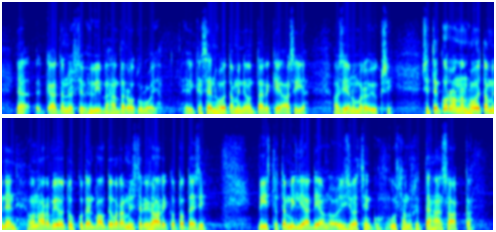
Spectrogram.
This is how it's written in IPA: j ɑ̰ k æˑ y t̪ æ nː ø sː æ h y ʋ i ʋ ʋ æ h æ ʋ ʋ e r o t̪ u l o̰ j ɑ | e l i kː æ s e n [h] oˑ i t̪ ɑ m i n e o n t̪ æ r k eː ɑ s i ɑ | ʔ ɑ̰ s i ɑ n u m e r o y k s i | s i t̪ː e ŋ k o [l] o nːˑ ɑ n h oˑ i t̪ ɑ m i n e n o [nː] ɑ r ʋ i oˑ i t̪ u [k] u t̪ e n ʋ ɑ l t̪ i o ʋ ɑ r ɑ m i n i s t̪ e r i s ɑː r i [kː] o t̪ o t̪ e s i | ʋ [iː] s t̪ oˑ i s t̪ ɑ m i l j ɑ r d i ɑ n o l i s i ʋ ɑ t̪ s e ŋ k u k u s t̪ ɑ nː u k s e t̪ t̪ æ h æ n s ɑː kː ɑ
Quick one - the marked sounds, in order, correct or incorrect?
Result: correct, incorrect, incorrect, correct, correct, correct

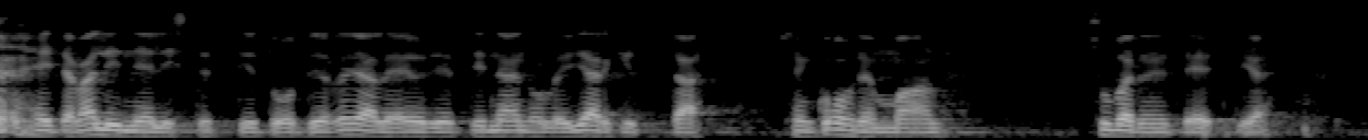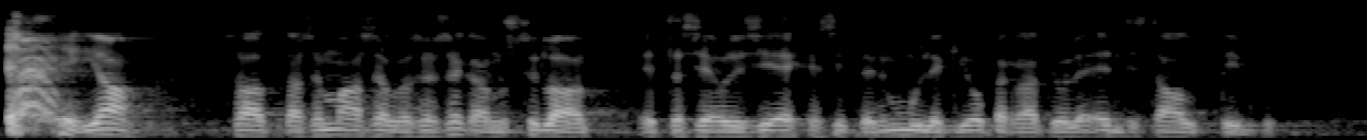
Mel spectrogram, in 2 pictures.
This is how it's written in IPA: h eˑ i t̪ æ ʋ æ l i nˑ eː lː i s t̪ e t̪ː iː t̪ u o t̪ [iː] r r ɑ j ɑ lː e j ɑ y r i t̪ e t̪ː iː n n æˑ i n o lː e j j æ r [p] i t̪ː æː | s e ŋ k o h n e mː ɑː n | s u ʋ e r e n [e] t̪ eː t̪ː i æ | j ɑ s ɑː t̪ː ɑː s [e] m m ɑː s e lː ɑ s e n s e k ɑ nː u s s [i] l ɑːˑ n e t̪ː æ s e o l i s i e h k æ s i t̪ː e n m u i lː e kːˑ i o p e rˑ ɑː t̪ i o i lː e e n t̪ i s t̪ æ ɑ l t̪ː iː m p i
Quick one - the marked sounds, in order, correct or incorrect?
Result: correct, incorrect, incorrect, correct, correct

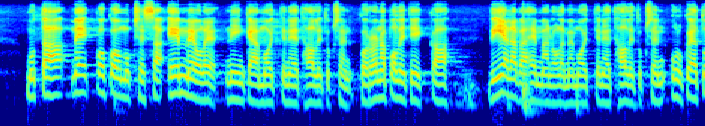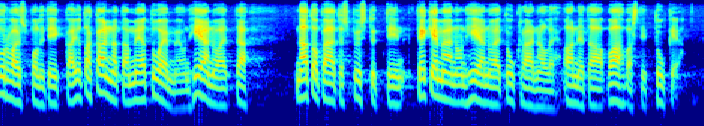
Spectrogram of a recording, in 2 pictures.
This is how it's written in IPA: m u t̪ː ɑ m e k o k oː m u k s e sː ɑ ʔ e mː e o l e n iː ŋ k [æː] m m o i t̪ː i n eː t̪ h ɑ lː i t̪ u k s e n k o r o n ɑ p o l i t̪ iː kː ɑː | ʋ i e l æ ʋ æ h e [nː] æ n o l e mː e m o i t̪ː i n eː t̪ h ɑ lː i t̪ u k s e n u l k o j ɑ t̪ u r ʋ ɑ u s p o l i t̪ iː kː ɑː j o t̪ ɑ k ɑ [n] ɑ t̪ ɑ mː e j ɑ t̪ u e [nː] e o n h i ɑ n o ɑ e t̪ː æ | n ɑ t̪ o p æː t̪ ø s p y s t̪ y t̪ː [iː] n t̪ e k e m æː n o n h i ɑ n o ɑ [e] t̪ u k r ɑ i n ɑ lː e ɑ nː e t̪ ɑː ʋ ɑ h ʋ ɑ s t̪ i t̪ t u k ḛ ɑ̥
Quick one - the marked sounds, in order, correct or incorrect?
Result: correct, incorrect, incorrect, incorrect, correct, correct

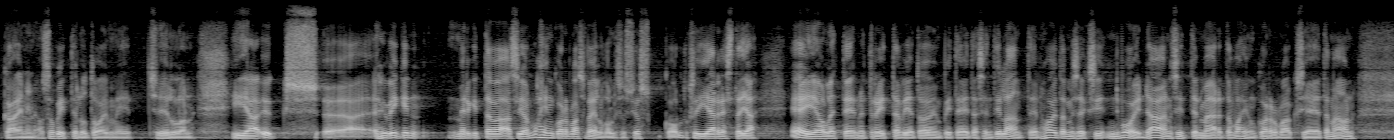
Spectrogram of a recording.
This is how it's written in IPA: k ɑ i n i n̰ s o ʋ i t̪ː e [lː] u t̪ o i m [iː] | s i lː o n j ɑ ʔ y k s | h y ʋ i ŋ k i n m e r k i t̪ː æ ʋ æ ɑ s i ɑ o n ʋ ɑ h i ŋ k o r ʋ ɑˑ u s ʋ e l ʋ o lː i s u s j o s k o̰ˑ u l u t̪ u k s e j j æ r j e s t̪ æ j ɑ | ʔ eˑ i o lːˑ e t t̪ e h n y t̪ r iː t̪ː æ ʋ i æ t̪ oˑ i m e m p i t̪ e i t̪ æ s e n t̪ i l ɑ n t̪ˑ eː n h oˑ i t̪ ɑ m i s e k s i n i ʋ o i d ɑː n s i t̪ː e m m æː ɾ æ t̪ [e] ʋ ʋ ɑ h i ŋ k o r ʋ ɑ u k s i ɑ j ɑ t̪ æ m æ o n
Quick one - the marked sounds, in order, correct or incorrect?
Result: incorrect, correct, incorrect

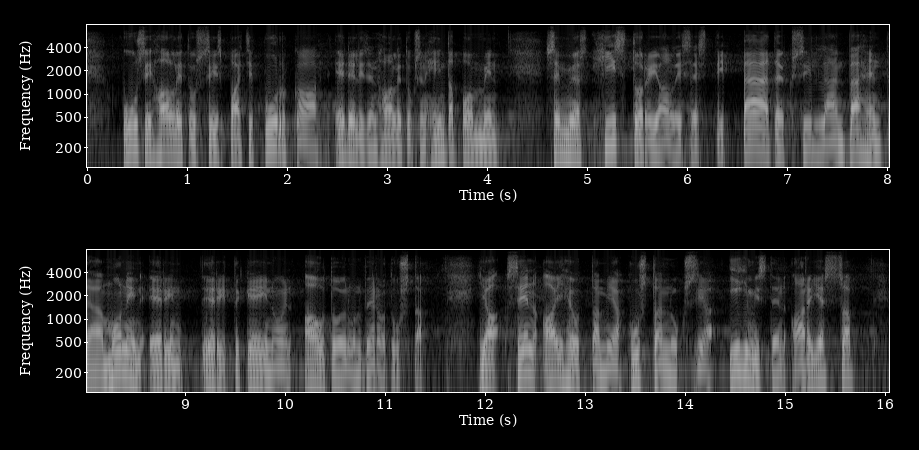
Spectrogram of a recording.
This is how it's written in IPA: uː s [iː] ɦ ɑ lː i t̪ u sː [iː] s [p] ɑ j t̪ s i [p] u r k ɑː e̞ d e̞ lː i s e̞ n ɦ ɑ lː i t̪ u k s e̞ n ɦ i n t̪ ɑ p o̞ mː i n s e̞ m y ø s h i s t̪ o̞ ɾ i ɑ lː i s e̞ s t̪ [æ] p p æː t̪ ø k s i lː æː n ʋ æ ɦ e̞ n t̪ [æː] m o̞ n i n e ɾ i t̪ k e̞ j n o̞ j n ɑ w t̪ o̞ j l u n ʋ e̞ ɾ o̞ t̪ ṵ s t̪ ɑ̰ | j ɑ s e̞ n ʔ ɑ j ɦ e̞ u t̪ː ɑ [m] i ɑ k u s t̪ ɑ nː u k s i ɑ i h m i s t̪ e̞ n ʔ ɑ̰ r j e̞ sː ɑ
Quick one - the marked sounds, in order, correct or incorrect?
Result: incorrect, correct, correct, correct, incorrect, correct, correct

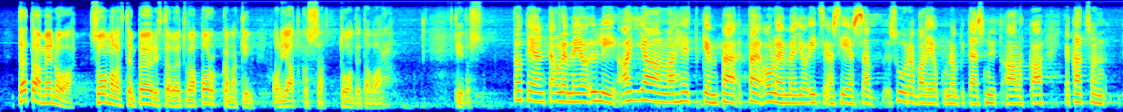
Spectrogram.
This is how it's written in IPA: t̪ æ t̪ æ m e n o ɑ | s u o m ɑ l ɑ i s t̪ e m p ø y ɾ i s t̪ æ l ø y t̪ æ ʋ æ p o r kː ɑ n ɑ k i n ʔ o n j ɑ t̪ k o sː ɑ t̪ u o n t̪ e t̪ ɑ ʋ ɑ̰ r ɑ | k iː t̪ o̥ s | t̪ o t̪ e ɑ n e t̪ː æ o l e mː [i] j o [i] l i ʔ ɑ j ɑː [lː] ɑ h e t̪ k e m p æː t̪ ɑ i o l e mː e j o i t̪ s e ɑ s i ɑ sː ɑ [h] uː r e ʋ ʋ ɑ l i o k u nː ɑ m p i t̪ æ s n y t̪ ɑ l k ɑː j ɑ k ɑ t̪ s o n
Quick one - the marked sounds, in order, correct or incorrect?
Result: incorrect, incorrect, correct, incorrect

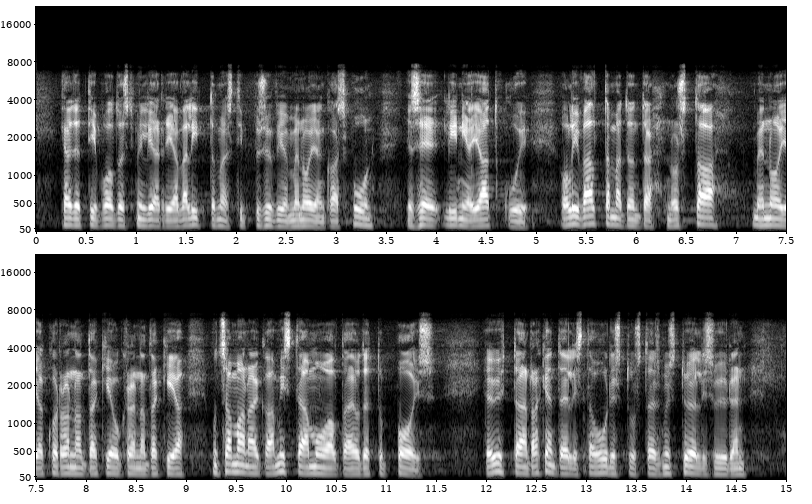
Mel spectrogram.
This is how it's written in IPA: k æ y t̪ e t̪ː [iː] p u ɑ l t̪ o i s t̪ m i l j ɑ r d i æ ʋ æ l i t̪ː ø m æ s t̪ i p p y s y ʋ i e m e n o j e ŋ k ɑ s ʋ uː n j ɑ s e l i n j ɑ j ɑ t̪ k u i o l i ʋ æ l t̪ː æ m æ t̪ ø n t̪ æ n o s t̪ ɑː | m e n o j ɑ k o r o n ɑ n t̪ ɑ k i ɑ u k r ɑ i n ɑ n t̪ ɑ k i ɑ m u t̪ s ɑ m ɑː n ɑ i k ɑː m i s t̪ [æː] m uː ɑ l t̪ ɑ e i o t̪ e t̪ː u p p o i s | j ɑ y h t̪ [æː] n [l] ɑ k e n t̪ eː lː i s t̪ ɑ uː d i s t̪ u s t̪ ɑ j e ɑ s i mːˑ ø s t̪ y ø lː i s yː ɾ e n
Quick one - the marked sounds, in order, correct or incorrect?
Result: correct, correct, correct, incorrect

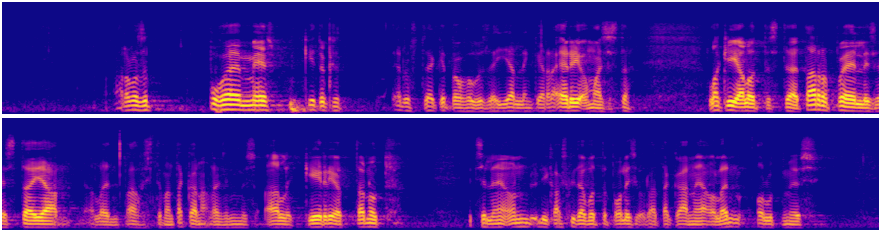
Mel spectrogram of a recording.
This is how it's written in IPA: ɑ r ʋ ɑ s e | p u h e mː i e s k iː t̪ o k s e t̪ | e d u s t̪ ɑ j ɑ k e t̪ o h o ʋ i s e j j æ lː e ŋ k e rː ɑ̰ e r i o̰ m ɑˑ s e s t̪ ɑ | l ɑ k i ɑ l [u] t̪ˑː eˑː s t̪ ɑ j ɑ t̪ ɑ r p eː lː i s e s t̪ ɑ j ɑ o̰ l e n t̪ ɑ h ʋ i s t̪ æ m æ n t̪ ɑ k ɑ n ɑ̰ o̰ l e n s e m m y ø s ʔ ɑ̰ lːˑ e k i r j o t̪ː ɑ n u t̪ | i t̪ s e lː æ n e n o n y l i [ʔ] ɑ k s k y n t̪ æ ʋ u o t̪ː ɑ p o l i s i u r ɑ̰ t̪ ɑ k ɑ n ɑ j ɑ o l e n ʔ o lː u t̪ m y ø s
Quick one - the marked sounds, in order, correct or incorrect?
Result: incorrect, incorrect

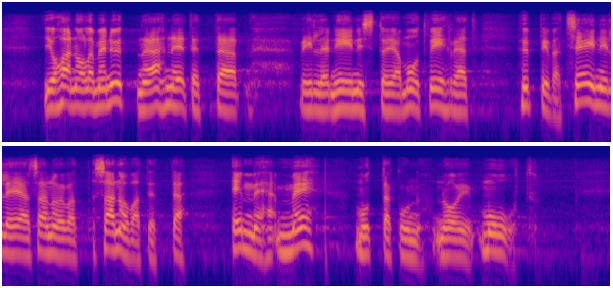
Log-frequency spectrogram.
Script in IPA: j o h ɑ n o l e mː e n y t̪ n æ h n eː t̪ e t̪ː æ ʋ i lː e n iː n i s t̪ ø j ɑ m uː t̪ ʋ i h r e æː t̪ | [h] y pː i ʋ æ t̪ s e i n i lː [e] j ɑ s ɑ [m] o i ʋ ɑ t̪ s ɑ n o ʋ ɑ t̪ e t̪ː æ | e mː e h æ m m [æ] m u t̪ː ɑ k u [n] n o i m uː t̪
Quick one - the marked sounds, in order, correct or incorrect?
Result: correct, correct, incorrect, incorrect, correct

